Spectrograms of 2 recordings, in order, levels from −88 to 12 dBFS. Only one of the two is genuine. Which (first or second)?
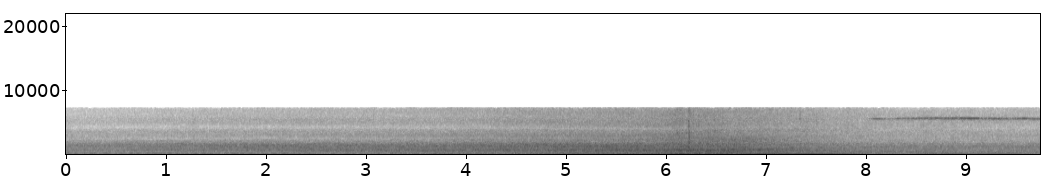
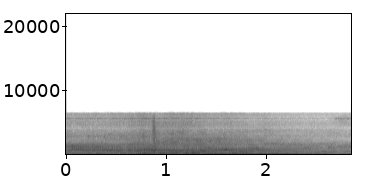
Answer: first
